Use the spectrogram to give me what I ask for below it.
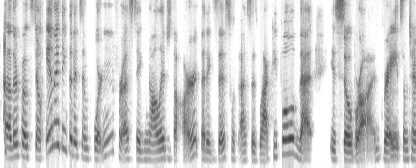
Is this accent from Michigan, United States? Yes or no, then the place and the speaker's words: no; San Francisco Bay Area, California, United States; moved away; I'm from the Bay Area and I've been back in the Bay Area appreciating it so much.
